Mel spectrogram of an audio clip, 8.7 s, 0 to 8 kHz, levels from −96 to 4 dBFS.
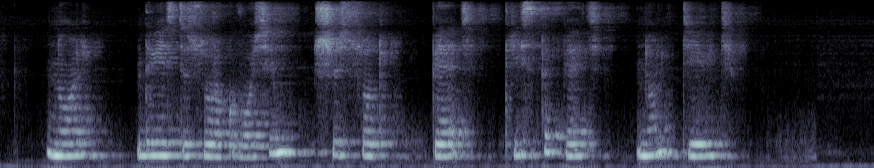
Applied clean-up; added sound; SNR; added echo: neural separator model SepFormer DNS4.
